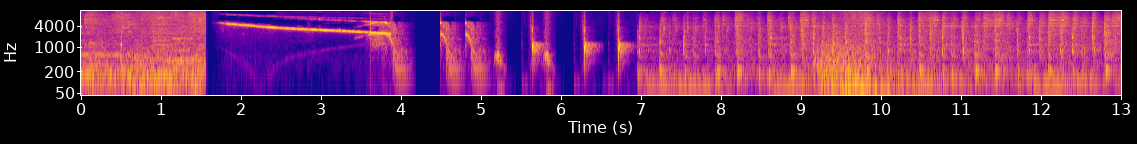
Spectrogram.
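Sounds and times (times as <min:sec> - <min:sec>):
falling whistle-like tone: 0:01.7 - 0:03.9.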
